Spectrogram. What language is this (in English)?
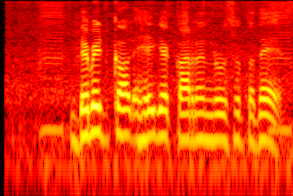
Kannada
